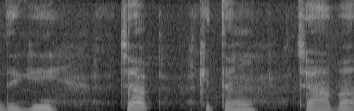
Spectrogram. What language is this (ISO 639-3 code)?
mni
